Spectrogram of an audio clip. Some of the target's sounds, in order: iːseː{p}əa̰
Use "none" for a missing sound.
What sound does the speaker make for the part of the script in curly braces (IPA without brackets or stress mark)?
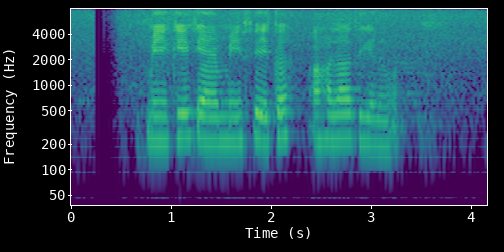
k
